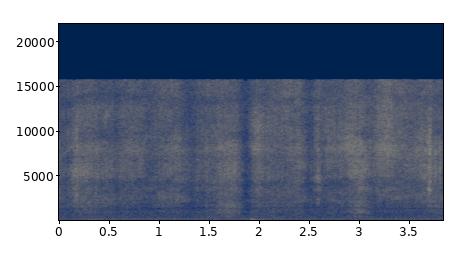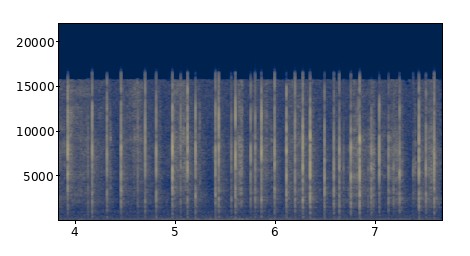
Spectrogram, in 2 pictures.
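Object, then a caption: Cardboard card box. Long pink nails scratch and then tap the top of a small, closed, pink printed cardboard card box holding cards and resting on a wooden table. The first half is a soft, continuous scratching rustle, followed by a run of quick, crisp, bright taps that die away almost instantly. A faint, steady low hum runs underneath throughout.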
